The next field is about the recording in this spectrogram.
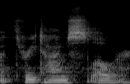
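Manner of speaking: ordinary delivery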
